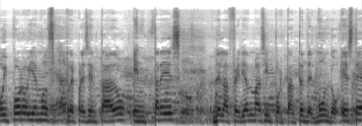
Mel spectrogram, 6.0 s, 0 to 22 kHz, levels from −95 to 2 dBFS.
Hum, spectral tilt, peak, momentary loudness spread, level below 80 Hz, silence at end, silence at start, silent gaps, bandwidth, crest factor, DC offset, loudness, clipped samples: none; -5.5 dB/octave; 0 dBFS; 3 LU; -54 dBFS; 0 s; 0 s; none; 17 kHz; 12 dB; under 0.1%; -15 LUFS; under 0.1%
